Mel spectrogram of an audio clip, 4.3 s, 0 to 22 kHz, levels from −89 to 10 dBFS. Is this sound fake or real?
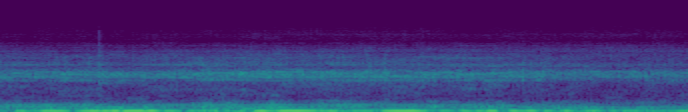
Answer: fake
